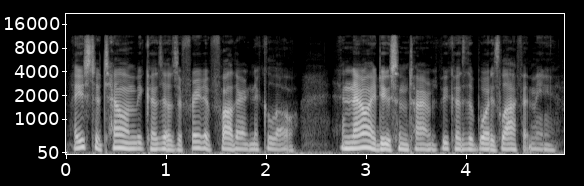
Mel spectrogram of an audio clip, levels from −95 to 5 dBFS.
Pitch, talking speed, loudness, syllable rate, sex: 155 Hz, 290 wpm, -19 LUFS, 8.0 syllables/s, female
